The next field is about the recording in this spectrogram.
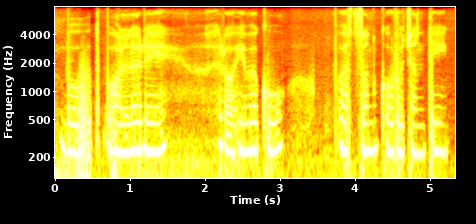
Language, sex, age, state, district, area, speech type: Odia, female, 18-30, Odisha, Koraput, urban, spontaneous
